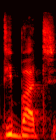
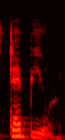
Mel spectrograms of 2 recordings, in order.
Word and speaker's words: debut: yeah like I said debat they come and say no it's not Deb but it's debut they even say debut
